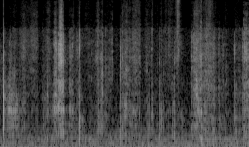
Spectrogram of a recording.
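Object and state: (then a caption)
Cardboard box tapped and scratched. A small, hollow cardboard box with a floral print is turned in the hands and tapped and scratched with long fingernails. Sharp, dry clicks and papery scratching rustles come in uneven bursts over a low, steady background hum.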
